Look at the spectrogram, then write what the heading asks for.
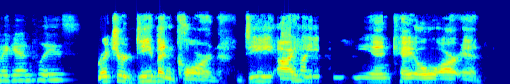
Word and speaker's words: Diebenkorn: take a look at uh demon corn's work richard diebenkorn probably the greatest uh greatest artist american artist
